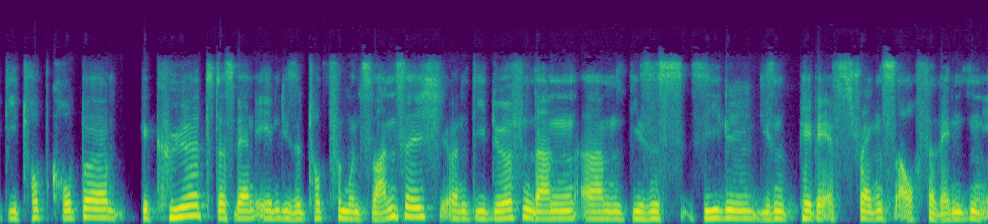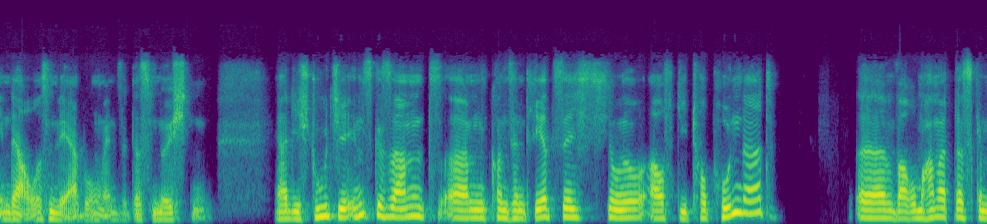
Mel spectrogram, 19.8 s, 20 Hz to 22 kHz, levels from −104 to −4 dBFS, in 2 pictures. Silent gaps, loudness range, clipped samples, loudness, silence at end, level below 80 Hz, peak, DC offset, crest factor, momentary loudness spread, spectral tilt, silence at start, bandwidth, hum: 17.75-17.87 s; 3 LU; under 0.1%; -15 LUFS; 0 s; -62 dBFS; 0 dBFS; under 0.1%; 14 dB; 7 LU; -7.5 dB/octave; 0.1 s; 7.8 kHz; none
